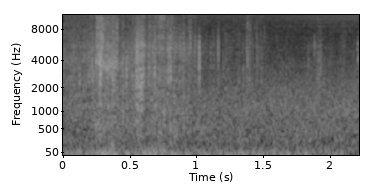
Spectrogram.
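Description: Car moving off in the distance at night: a faint, steady rumble of engine and tyres with a few light crackles near the start.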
